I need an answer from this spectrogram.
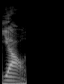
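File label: "yao", Mandarin Chinese, neutral tone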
